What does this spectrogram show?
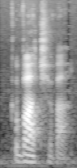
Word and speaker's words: Kovatcheva: I looked up how to pronounce this name. I did. I got like 3 different answers. I'm going with Kovatcheva.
